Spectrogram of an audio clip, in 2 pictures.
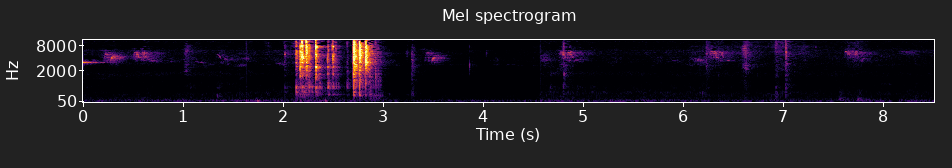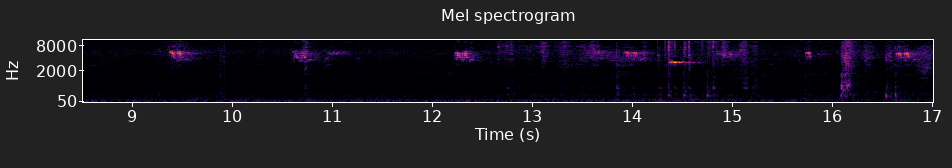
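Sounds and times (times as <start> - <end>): small bird chirping: 0.0 - 2.1, 3.1 - 6.7, 7.5 - 11.4, 12.2 - 15.9.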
